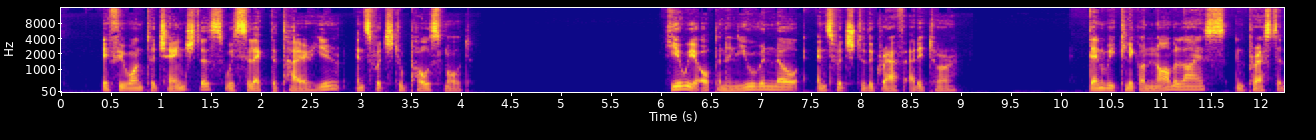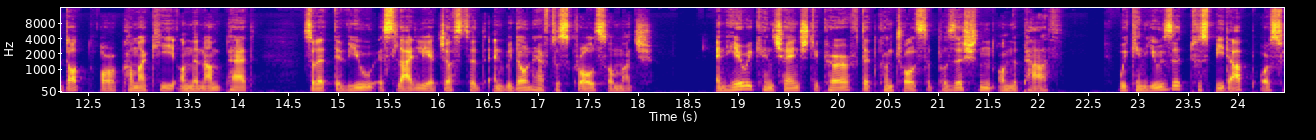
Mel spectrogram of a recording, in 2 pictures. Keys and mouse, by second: 2.6-3.5 drag, 4.7 click, 7.6-8.4 drag, 8.8 click, 11.4 click, 12.5 KP_Decimal, 14.2 click, 16.1 click, 18.4-19.4 shift+middle drag.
